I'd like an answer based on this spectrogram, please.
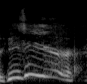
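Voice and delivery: squeaky high repeat; high-pitched echo. Pretend. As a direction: jump way up high on here. Co-host greeting, echoed back.

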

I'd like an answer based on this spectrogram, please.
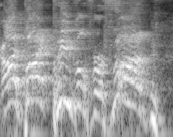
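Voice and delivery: mock Alex Jones. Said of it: "Alex Jones is like".

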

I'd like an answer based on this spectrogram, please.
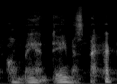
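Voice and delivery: ordinary talk, nothing marked

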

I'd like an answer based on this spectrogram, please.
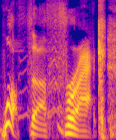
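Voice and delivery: slow, low, quiet disbelief; understated bewilderment, softly drawn out; baffled reaction. Retold or imitated. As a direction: drag out each word, incredulous. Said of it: "And I'm like".

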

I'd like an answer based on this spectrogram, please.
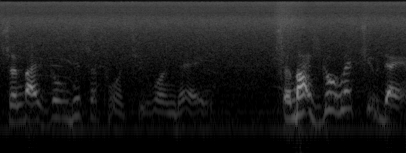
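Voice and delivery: dropped to a near whisper, pressing close; preacher lowering his voice to warn the congregation; hushed preaching. Acted. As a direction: lean in and murmur the warning. Preacher drops to intimate hush.

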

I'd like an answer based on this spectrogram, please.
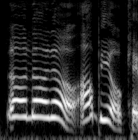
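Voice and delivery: friend protesting. Retold or imitated. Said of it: "He's going".

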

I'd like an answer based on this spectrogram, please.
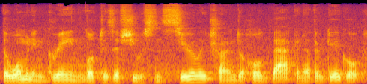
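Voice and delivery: plain reading voice

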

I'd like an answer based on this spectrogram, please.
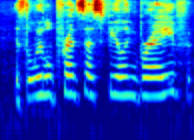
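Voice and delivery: high mocking sing-song; taunting. A narrator's reading. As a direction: sneer it like a schoolyard bully. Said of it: "Grace taunted Regent".

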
